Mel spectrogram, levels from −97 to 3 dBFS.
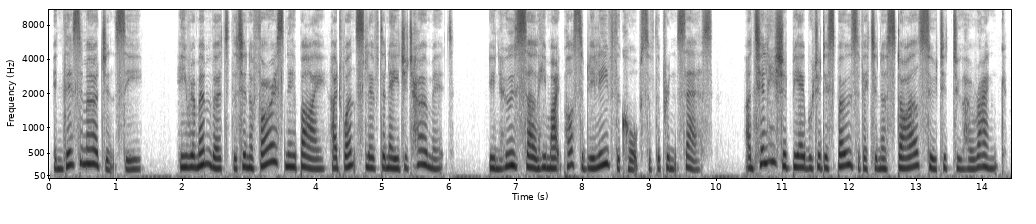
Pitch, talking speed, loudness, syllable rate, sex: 220 Hz, 185 wpm, -19 LUFS, 5.2 syllables/s, female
